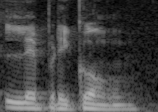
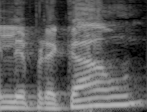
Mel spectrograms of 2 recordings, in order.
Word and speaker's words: leprechaun: Se pronuncia sencillamente leprecón. – Leprecón. – Sí. – Vale. – Ni leprecaun, ni leprechaun, evidentemente no. – Leprecón. – Leprecón. – Como replicón, pero leprecón.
